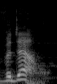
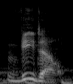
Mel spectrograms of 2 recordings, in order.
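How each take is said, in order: First: The stress is on the final syllable. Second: The stress is not on the final syllable. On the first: The speaker calls it wrong. "with emphasis shifted to the end of the word" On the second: The speaker calls it right. "Nozawa nails it. It's pronounced Videl"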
